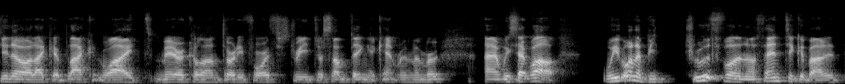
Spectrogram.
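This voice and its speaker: A man from Switzerland, a film director answering interview questions in a halting way with many restarts, clearing his throat as his voice goes. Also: mid-range voice, bright, forceful tone.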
